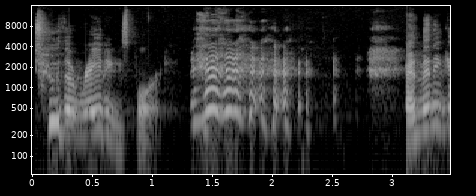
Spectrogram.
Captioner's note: laughter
